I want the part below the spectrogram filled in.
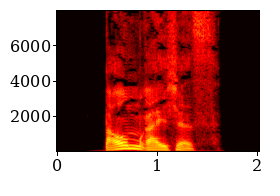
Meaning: strong/mixed nominative/accusative neuter singular of baumreich
- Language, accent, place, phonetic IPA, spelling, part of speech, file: German, Germany, Berlin, [ˈbaʊ̯mʁaɪ̯çəs], baumreiches, adjective, De-baumreiches.ogg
